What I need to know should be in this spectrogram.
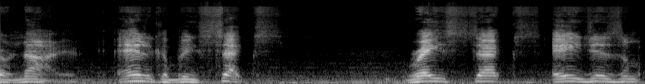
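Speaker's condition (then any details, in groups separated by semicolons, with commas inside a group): Slurred speech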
